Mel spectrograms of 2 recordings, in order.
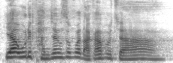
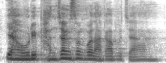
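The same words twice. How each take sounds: First: It is said in a very bright, cheerful voice. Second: It is said in a plain, neutral voice.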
